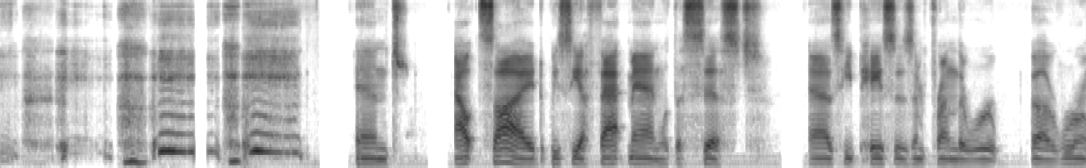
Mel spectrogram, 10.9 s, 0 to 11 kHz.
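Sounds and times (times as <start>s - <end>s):
strained pained gasps for air: 0.0s - 3.1s
speech: 0.6s - 1.9s, 3.7s - 10.8s.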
